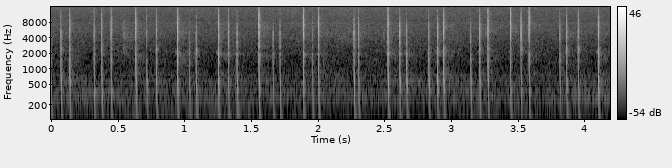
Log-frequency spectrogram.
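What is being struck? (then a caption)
Segmented milk chocolate bar. Long white acrylic nails tap quickly on the squares of a solid, segmented milk chocolate bar held upright in one hand. About two dozen sharp, dry clicks come in uneven bursts, each very short with no ring, centered in the mid range with a bright edge.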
